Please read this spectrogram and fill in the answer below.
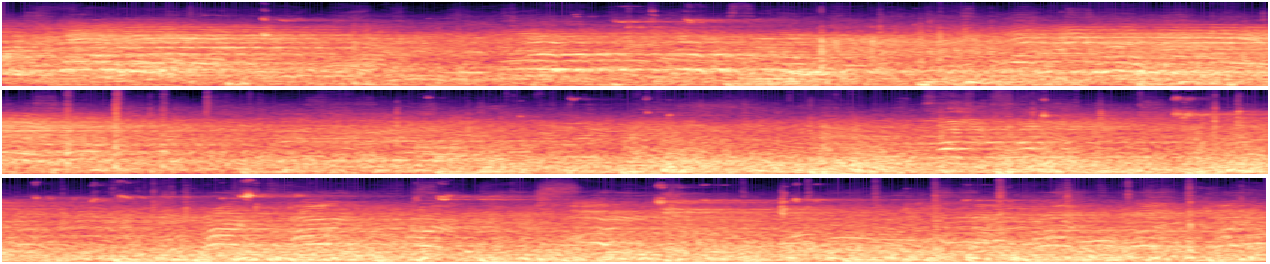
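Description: Futsal ball being kicked and bouncing on a hardwood gym floor, with short sharp knocks throughout. Players and onlookers call out over it, and the sound rings in the large hall.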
